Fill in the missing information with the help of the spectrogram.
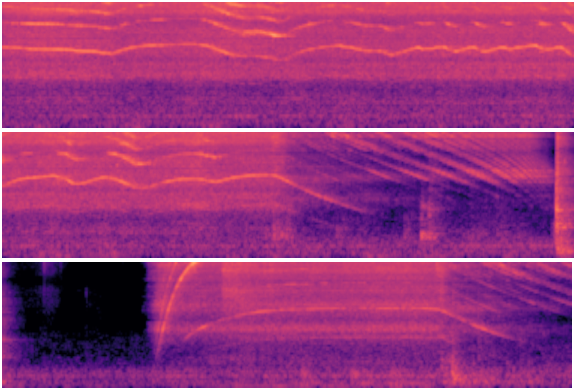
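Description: Shrill high-pitched whine that rises and dips as it cuts, stops briefly, then spins up again: a high-speed dental drill.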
